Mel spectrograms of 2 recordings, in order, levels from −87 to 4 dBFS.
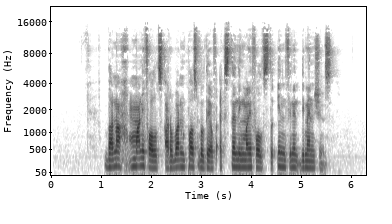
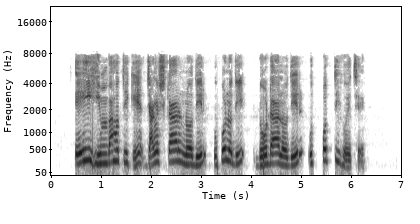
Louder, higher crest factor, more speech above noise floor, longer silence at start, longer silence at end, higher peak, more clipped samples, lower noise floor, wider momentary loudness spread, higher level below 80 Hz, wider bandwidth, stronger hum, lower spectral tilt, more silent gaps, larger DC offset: second, -19 LUFS vs -15 LUFS; first, 20 dB vs 14 dB; second, 49 dB vs 65 dB; first, 1.05 s vs 0.5 s; about the same, 0.7 s vs 0.75 s; about the same, -2 dBFS vs -2 dBFS; neither; second, -69 dBFS vs -79 dBFS; about the same, 7 LU vs 9 LU; about the same, -58 dBFS vs -54 dBFS; first, 15.5 kHz vs 8.2 kHz; neither; about the same, -3.5 dB/octave vs -4 dB/octave; neither; neither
